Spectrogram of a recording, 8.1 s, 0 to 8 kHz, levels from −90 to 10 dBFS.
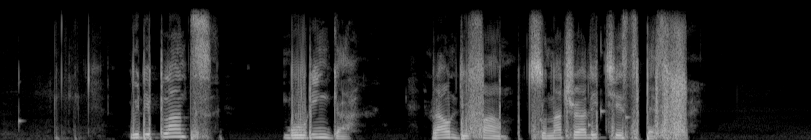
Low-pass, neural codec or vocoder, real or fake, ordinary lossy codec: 7.2 kHz; none; real; none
